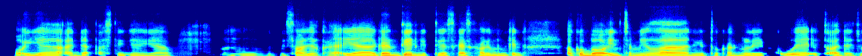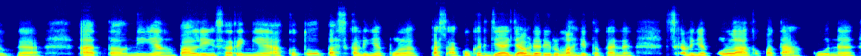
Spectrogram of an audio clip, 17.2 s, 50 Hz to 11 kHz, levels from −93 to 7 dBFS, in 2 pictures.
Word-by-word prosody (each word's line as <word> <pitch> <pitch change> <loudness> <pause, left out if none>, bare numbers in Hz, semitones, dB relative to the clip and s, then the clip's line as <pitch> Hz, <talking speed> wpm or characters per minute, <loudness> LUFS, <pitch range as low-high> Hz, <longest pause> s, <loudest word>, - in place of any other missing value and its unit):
Oh, - - -1
iya, 245 +1 +1 0.3
ada 175 +1 -4
pastinya 180 -1 -9
ya. 165 - -6 0.6
Hmm, 250 +1 -9 0.3
misalnya 230 +1 +1
kayak 270 - -2
ya 195 - +4 0.2
gantian 195 +4 +5
gitu 180 - -16
ya, - - 0
sekali 190 - 0
sekali 185 +2 -2
mungkin 195 +5 -4 0.5
aku 210 +2 +2
bawain 180 -1 +6
cemilan 220 +4 +4
gitu 190 - -9
kan, 175 - -3
beli 170 -1 -2 0.2
kue 240 -1 +1
itu 190 - -5
ada 175 -2 -3
juga. 165 +1 -6 0.6
Atau 220 +4 +2
nih 260 0 -3
yang 220 -1 +1
paling 200 -1 +3
sering 220 +3 0
ya, 205 - +1
aku 200 +2 -13
tuh 265 - +3
pas 230 -1 +2
sekalinya 200 -1 -2
pulang, 180 +3 -1 0.2
pas 215 -1 +3
aku - - -6
kerja 195 -2 +2
jauh 190 +2 +8
dari 180 0 +3
rumah, 220 +6 +3
gitu 180 0 -5
kan. 175 - 0
Nah, 200 - -6 0.4
sekalinya 185 0 -1
pulang 190 +4 +5
ke - - -8
kota - - -1
aku, 230 +2 -17 0.2
nah, 195 -2 0
200 Hz, 180 wpm, -22 LUFS, 185-225 Hz, 0.6 s, jauh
